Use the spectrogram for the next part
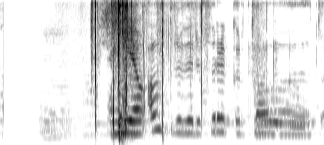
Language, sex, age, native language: Icelandic, male, 12, Icelandic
